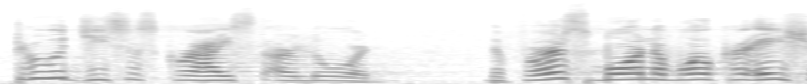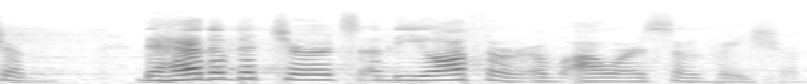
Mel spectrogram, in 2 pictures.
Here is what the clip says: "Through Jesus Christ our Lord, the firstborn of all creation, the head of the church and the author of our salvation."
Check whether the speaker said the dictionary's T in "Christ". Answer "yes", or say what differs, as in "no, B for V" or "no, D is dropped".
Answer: yes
